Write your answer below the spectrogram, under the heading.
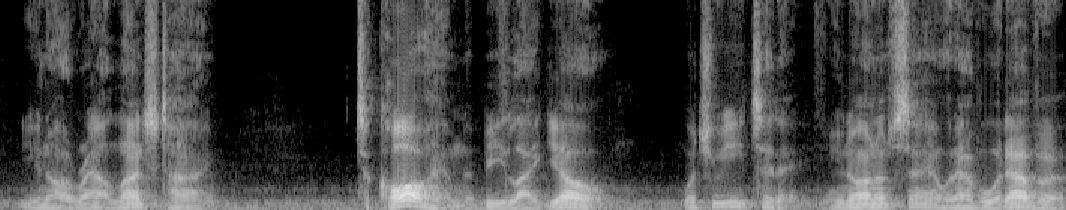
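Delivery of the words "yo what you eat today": usual speaking voice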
